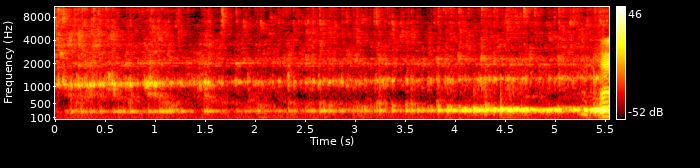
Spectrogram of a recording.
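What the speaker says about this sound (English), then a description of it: "we're going to fill this jar up with fresh water" Fresh water pours steadily into a graduated jar for measuring pints, a continuous splashing stream that grows louder and fuller toward the end, with no talking.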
